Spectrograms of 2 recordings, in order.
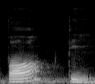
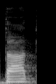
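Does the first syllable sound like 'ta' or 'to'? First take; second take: to; ta. First: The first syllable sounds like 'to'. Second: The first syllable sounds like 'ta'. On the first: The speaker calls it right. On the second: The speaker calls it wrong.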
